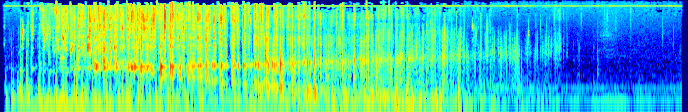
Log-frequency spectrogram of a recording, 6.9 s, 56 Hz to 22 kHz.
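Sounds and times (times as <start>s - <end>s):
beer sizzling: 0.2s - 5.6s.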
